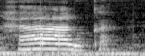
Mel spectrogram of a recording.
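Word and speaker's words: حالك: keadaanmu tuh bahasa Arabnya Haluka kesini haknya hak tipis ya bukan hahaha Bali pengucapannya Haluka jadi hanya panjang keyfa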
